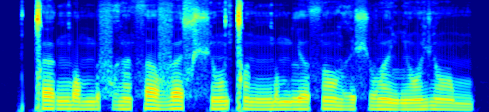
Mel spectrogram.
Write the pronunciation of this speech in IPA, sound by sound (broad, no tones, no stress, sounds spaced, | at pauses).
ǀ œ ŋ͡m ɔ m ʏ f ɣ ɐ̃ θ ʌ v œ s ʃ õ ǀ ɔ̃ n ŋ͡m ə m lʲ o θ ɔ̃ ɣ ʏ ʃ β ɐ̃ ʎ ɔ̃ ʒ ɔ̃ m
